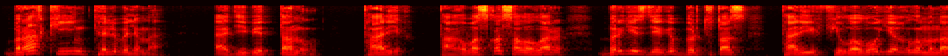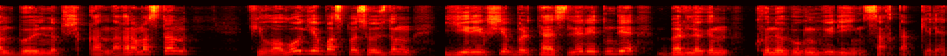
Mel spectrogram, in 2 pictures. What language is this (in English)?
Kazakh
